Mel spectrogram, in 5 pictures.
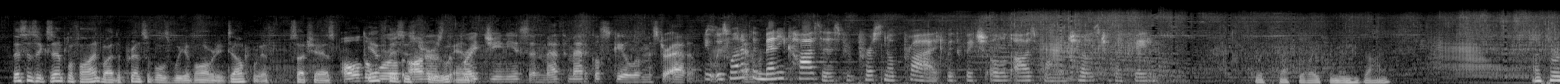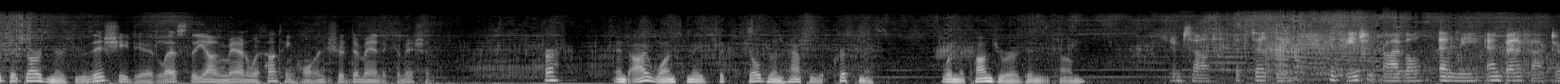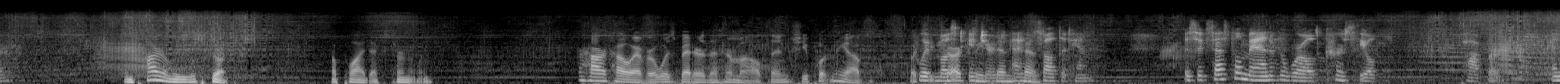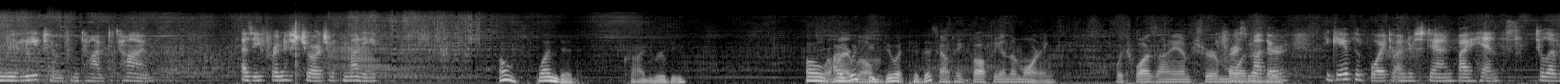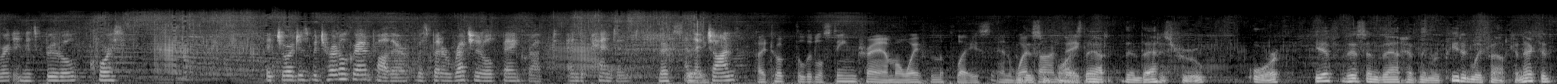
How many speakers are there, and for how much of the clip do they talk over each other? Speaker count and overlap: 5, about 10%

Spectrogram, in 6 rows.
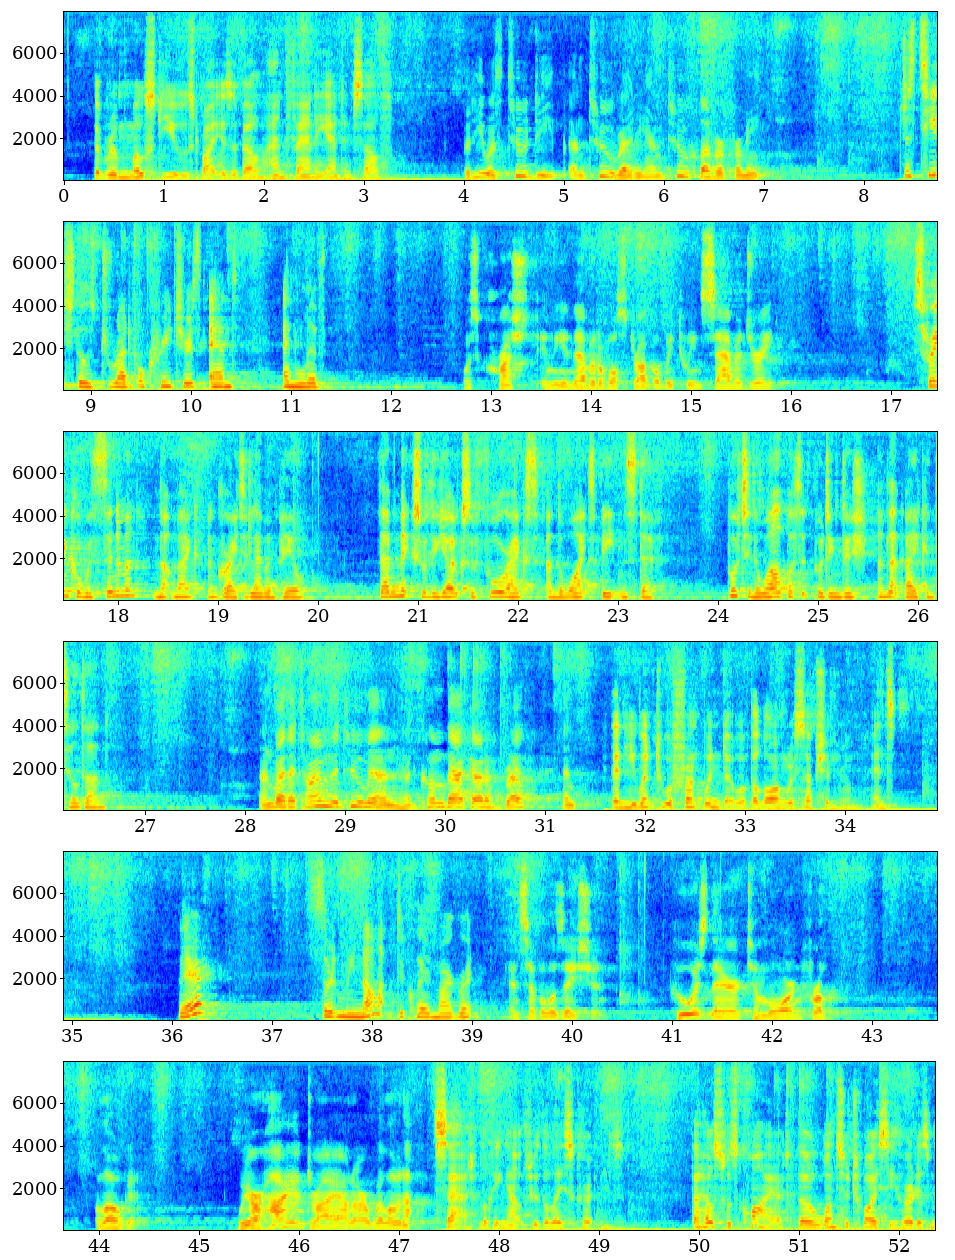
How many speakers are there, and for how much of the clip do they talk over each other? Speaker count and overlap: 5, no overlap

